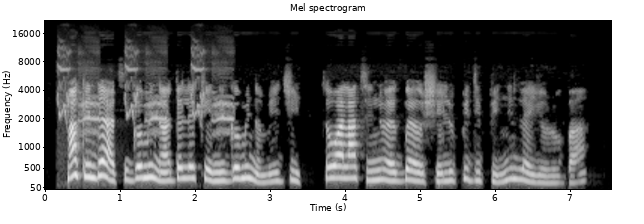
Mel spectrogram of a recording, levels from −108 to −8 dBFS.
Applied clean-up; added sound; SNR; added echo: classical method spectral subtraction.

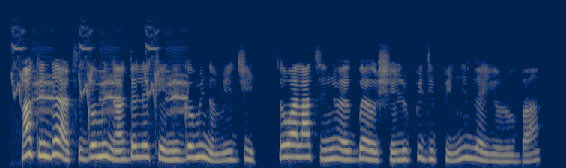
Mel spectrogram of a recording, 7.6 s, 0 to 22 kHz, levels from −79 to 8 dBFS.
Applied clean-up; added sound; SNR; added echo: none; Bird; 9 dB; none.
